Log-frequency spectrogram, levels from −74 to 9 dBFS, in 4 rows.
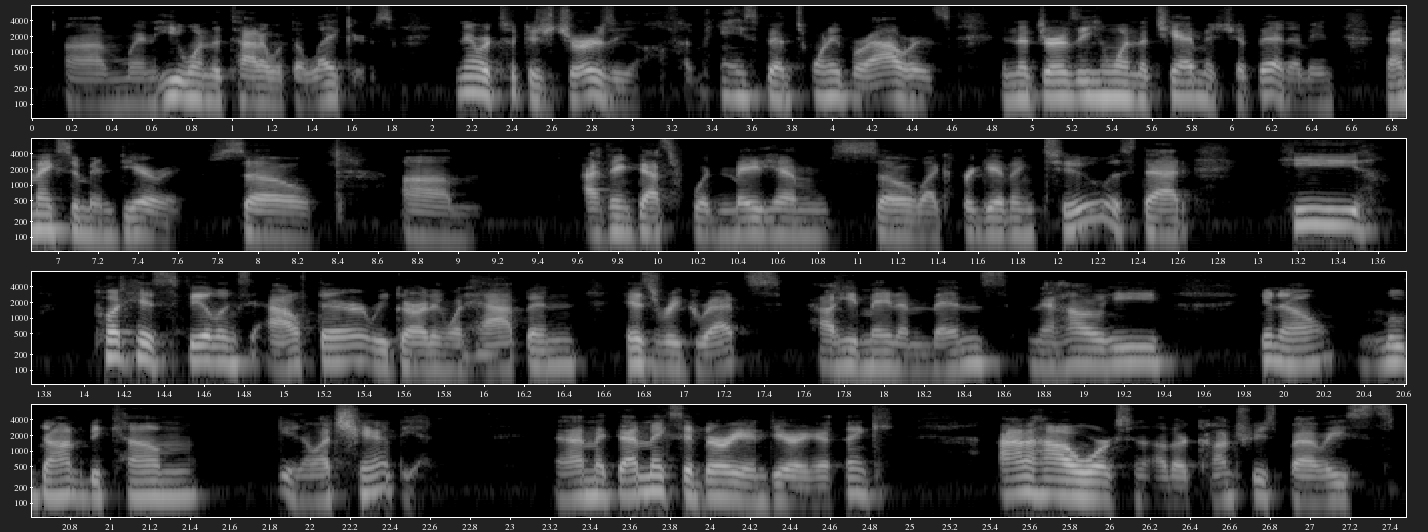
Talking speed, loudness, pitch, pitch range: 210 wpm, -26 LUFS, 130 Hz, 110-140 Hz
